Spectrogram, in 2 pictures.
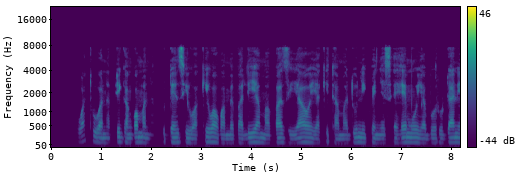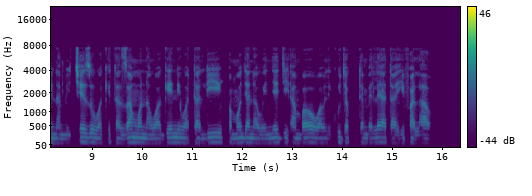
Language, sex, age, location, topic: Swahili, male, 36-49, Nairobi, government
